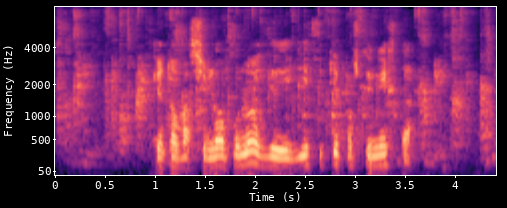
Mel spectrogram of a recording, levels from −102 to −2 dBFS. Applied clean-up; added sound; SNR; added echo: classical method log-MMSE.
